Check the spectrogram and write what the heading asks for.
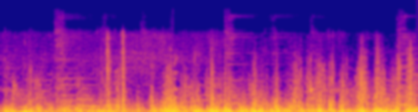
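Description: Strong wind buffeting the microphone, a loud steady low rumble, with background music playing underneath.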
